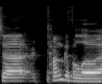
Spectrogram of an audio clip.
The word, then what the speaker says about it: Tagovailoa: Tua Tagovailoa is Tungavailoa, I guess is how you say it, is 2-0 in his career.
